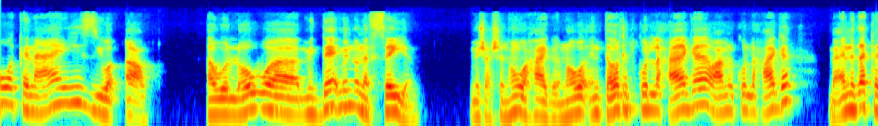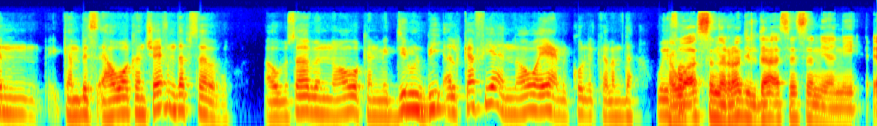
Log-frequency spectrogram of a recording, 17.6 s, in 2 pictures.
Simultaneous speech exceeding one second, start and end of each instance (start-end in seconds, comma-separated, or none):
none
